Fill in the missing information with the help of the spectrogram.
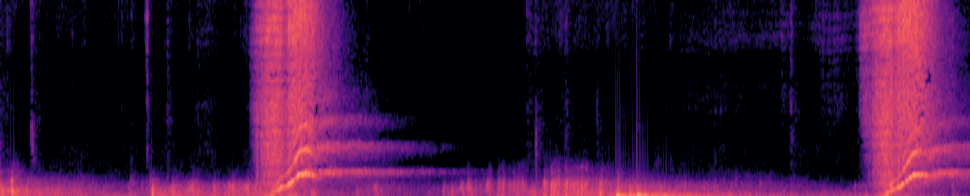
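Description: Two Lesli Moskito fireworks taking off, about six seconds apart, each a hissing whoosh with a whistle that sweeps sharply up in pitch and then holds briefly before fading.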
